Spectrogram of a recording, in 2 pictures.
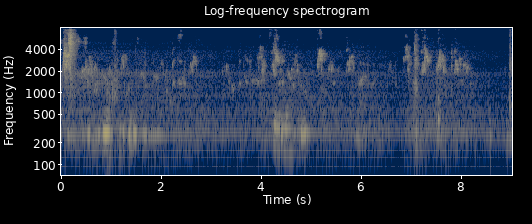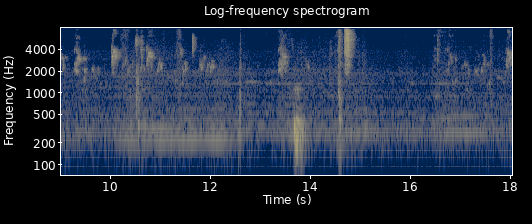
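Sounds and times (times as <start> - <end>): faint bird chirps: 0.0 - 8.4.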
